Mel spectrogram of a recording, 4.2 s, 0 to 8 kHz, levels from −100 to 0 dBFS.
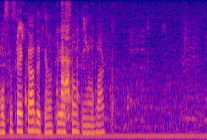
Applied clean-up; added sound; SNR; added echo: none; none; none; none.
